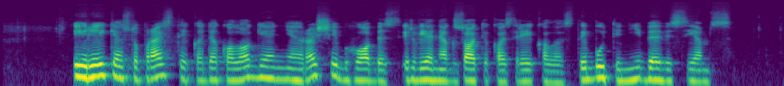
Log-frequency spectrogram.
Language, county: Lithuanian, Utena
